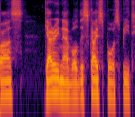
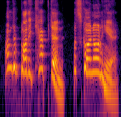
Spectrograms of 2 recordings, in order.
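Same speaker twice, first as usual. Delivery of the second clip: outraged captain; 4 dB louder than usual. Retold or imitated. Voices outraged captain Bruno.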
